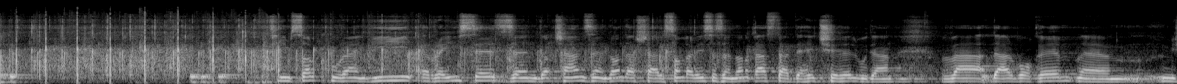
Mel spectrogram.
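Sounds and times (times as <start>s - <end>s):
audience applause at a film event: 0.0s - 8.0s
speech: 2.7s - 11.7s.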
